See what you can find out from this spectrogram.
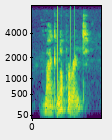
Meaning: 1. To magnify the greatness of (someone or something); to exalt 2. To act grandly
- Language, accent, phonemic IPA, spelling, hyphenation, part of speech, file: English, Southern England, /mæɡˈnɒpəɹeɪt/, magnoperate, mag‧no‧per‧ate, verb, LL-Q1860 (eng)-magnoperate.wav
